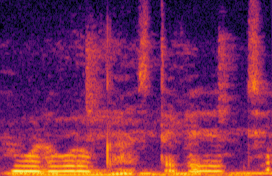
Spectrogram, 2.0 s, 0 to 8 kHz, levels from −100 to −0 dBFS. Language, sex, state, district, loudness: Bengali, female, West Bengal, Malda, -14 LUFS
